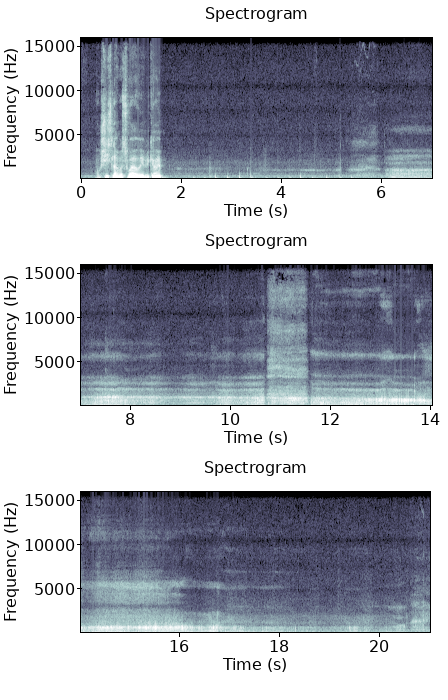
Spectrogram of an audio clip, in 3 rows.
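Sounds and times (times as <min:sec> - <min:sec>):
soft rhythmic thumps: 0:02.1 - 0:06.1.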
